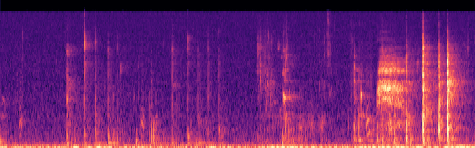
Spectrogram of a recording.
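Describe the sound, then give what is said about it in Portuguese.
Someone drinks water: a run of small wet sips, swallows and mouth clicks, growing louder toward the end with a few sharp, splashy gulps. No one speaks. “Portanto, portanto, vamos fazer uma pausinha para a água porque é o melhor ponto que existe.”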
